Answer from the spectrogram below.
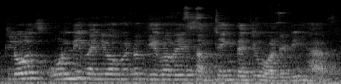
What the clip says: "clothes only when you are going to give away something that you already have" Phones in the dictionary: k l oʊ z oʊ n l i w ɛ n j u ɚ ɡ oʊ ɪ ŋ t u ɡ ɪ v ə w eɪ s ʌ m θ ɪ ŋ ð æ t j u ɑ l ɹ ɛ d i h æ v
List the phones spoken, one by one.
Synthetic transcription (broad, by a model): k l oʊ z oʊ n l i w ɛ n j u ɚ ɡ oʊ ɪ t u ɡ ɪ v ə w eɪ s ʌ m t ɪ ŋ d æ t j u ɑ l ɹ ɛ d i h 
